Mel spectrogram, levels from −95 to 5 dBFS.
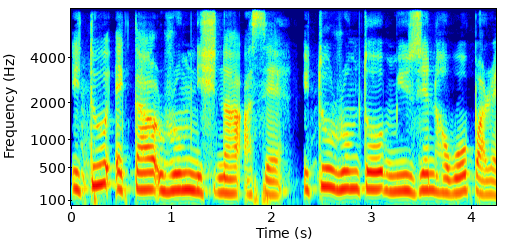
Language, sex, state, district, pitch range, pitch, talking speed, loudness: Nagamese, female, Nagaland, Dimapur, 190-220 Hz, 205 Hz, 155 wpm, -12 LUFS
